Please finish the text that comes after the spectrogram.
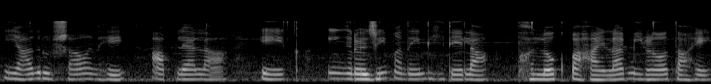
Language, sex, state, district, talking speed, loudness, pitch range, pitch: Marathi, female, Maharashtra, Nagpur, 95 wpm, -29 LUFS, 225-250 Hz, 235 Hz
